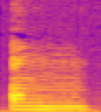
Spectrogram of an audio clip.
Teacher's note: इस मात्रा का चिन्ह जो होता है वो एक डॉट लगाया जाता है, एक बिंदु लगाया जाता है और इसे उच्चारित करते समय हमारे नाक से ध्वनि निकलती है। अंग, आप देखेंगे नाक से हवा निकल रही है, ध्वनि निकल रही है। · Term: अनुस्वार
